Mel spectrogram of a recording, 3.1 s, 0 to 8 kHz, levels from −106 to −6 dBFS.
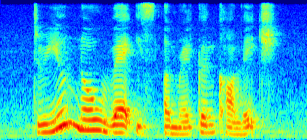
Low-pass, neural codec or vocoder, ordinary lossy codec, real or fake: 7.2 kHz; none; none; real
